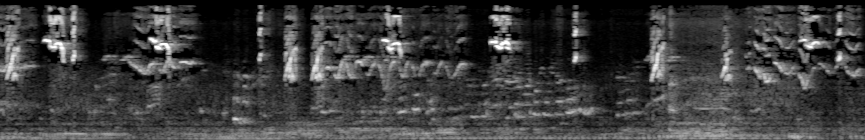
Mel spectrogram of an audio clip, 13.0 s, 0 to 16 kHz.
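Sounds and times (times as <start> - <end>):
Oriental magpie-robin whistled phrase with chirps and trills: 0.0 - 3.0, 3.9 - 7.8, 9.7 - 10.1, 10.8 - 12.9.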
